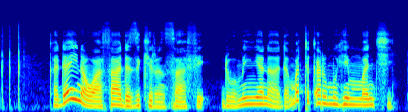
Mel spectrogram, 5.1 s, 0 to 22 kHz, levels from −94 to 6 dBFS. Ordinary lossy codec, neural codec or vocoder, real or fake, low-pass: none; none; real; 10.8 kHz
